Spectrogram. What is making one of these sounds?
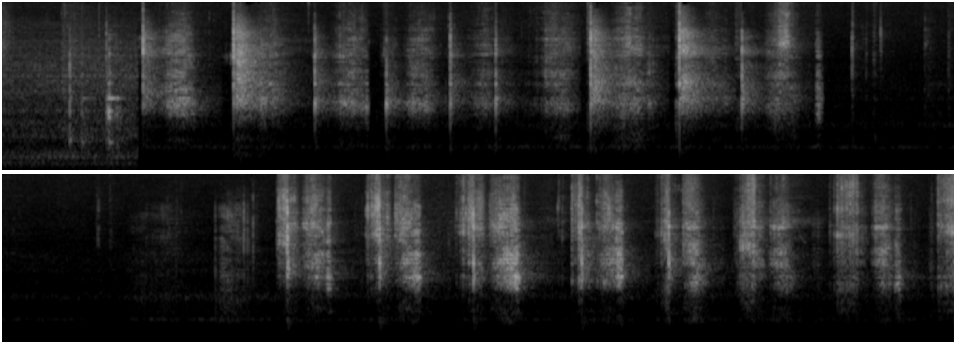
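A knife chops on a cutting board in quick taps.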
